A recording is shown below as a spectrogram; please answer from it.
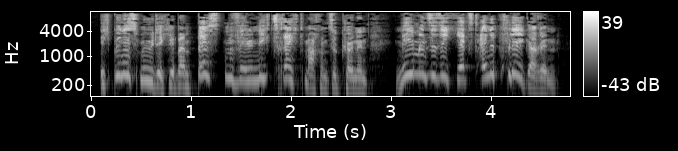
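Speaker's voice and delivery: spiteful shrill outburst. A narrator's reading. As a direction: spit the words like pistol shots. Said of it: "mit den gehässigen ... Blicken an".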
